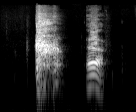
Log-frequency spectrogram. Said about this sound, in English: I had one of those, hang on one second. I gotta clear my throat here.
